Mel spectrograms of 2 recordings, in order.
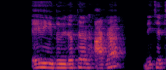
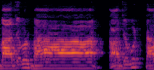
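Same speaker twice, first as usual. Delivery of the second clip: final বা and তা held very long; long stretched vowel; 2 semitones lower, 6 dB louder than usual. Shown as a demonstration. Teacher showing alif's pull, stretched vowels. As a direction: draw out the a in বা, তা. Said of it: "টান পড়তে হয়".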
